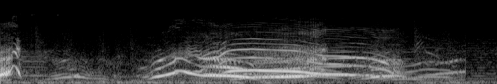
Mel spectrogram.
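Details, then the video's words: Hyena squealing with ghostly screams after a lion bites it in the neck; a wavering, rising and falling squeal with sliding harmonics swells over a couple of seconds, with low rumbling noise and overlapping music beneath. "Die Hyäne quietscht gespenstische Schreie."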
